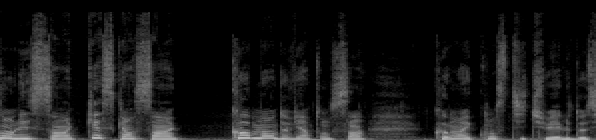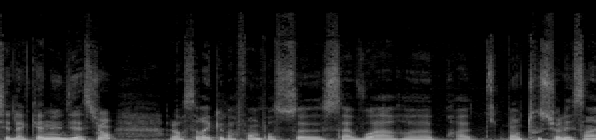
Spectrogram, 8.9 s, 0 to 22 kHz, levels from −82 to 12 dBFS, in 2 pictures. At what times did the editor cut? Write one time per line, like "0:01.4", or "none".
none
